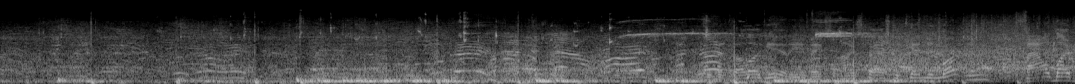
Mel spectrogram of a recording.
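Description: A large crowd cheers and chants in an echoing arena.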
